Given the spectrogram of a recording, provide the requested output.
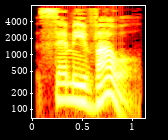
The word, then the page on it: semivowel: British English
